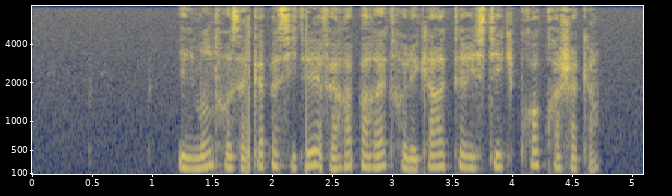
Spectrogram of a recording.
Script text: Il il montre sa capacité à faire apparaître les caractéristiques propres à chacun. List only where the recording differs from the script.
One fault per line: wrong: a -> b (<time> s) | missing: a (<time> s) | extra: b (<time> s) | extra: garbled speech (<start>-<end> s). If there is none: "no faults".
missing: il (1.4 s)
